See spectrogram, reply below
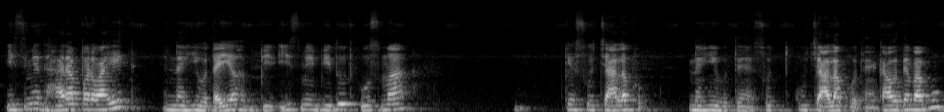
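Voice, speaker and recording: A man's voice: a little high, steady tone, moderate pace. A man teaching a science class, asking short questions and answering them himself in a coaxing classroom way, an everyday delivery. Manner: asks questions and answers them himself, calls students "babu". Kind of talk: classroom lecture.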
